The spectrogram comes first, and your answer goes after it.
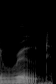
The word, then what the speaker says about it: route: so what's the correct pronunciation of the word r-o-u-t-e because I tend to use route although when there's a number behind it I'll frequently say root like root 66 route 61.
